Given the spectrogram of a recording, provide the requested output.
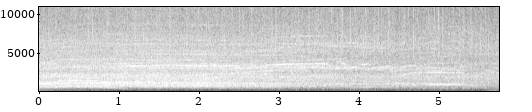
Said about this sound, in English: Thanks for clapping.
